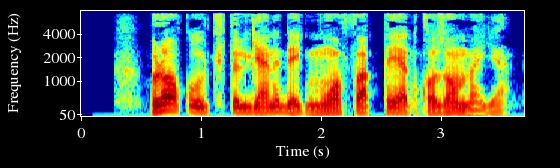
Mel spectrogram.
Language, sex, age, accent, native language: Uzbek, male, under 19, Farg'ona, Uzbek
